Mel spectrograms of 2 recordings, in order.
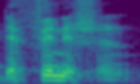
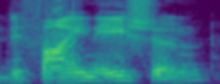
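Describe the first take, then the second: First: A couple of the vowels are changed. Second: The vowels of define and ation are kept. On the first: The speaker calls it right. "A couple of vowels are changed" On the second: The speaker calls it wrong. "if I just juxtapose those two in my speech and say defination"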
